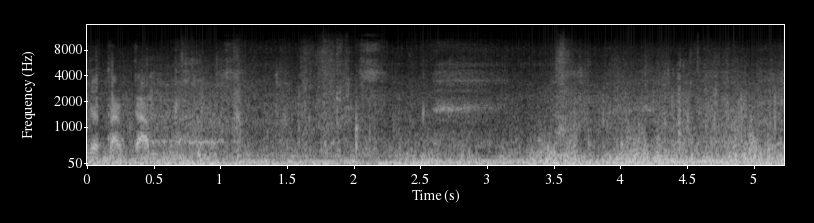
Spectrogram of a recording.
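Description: Bicycle tyres crunch and rattle over rough dirt.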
